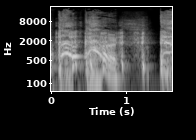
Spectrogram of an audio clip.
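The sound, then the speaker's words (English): A deliberate, half-forced cough, half real and half fake: several harsh, throaty bursts in quick succession, loud, with a short pause before a final burst. No speech accompanies it. “That is a half shade cough.”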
